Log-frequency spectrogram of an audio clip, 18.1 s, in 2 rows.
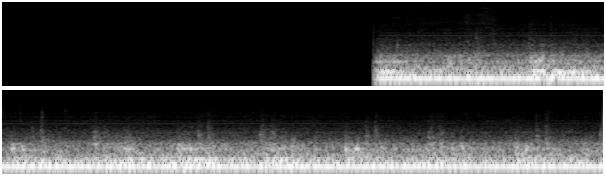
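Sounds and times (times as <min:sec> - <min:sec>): train rumbling at speed: 0:05.6 - 0:18.0.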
